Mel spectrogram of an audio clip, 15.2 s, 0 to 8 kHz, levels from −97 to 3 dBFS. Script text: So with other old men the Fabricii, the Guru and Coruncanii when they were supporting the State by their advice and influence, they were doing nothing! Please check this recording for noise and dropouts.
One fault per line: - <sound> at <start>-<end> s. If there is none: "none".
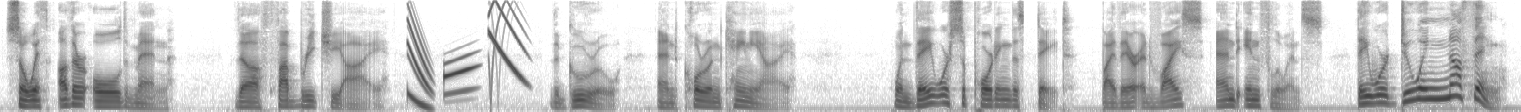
- chirp at 4.1-5.3 s
- dropout at 10.2-10.4 s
